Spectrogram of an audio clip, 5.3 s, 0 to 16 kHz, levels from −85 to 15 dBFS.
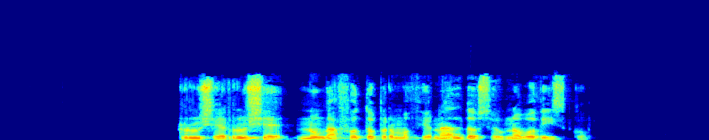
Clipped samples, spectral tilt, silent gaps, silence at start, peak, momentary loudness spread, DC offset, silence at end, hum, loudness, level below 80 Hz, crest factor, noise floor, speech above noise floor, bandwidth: under 0.1%; -4 dB/octave; none; 1.35 s; 0 dBFS; 8 LU; under 0.1%; 0.95 s; none; -15 LUFS; -62 dBFS; 18 dB; under -90 dBFS; over 75 dB; 8 kHz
